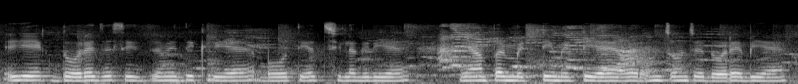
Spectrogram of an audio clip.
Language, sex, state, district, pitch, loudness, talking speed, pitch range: Hindi, female, Rajasthan, Bikaner, 180 Hz, -14 LUFS, 180 wpm, 175-185 Hz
